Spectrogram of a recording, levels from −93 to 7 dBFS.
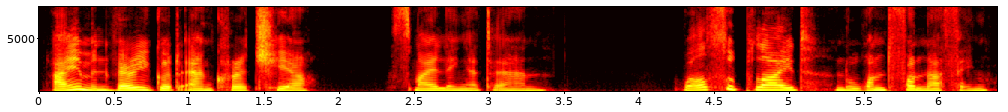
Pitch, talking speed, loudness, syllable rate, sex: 195 Hz, 150 wpm, -20 LUFS, 5.0 syllables/s, female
